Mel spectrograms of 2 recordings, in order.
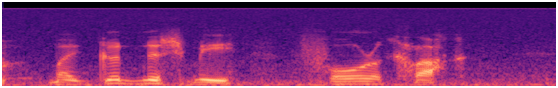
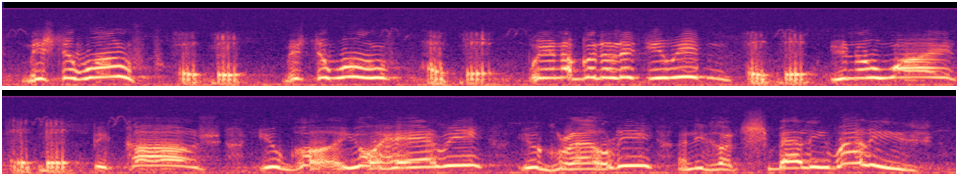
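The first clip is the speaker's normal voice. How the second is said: very high, loud squeaky piggy voices; squeaky piglets; 7 dB louder than usual. Acted. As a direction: squeal it out like cheeky little pigs. Piglets voiced answering the wolf.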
